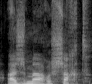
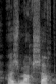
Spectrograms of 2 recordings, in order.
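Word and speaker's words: Hjalmar Schacht: Et ce qui est intéressant, c'est que ce monsieur qu'on prononce Ajmar Chart, n'est-ce pas, enfin, qui s'appelle comme ça, mais ça se prononce Chart, oui, Ajmar Chart, nous raconte en fait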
